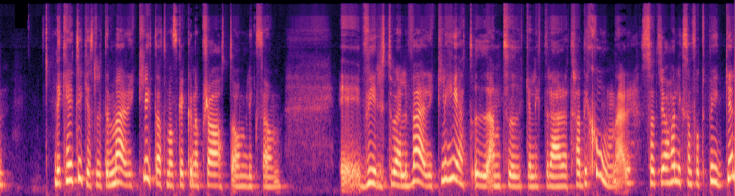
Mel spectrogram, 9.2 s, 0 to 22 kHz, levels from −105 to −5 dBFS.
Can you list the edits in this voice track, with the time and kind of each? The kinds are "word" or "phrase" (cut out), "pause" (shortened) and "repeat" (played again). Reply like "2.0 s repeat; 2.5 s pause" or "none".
none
